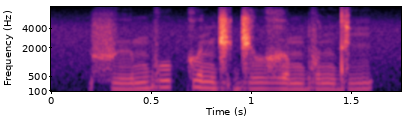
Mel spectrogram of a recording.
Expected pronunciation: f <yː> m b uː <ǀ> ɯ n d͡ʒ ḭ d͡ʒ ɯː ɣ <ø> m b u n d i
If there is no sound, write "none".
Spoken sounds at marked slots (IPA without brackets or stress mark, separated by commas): yː, k, ø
